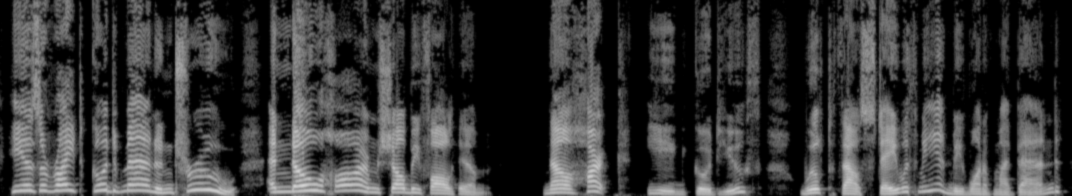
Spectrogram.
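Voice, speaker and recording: A woman's voice: mid-range voice, a bit bright, dry recording, clean studio sound, pitched above the performer's own voice. A woman reading a storybook, voicing a jolly, bold male outlaw leader with hearty, old-fashioned speech.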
